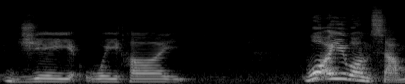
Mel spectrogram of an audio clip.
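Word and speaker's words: Guéhi: It's pronounced G-we-hi.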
